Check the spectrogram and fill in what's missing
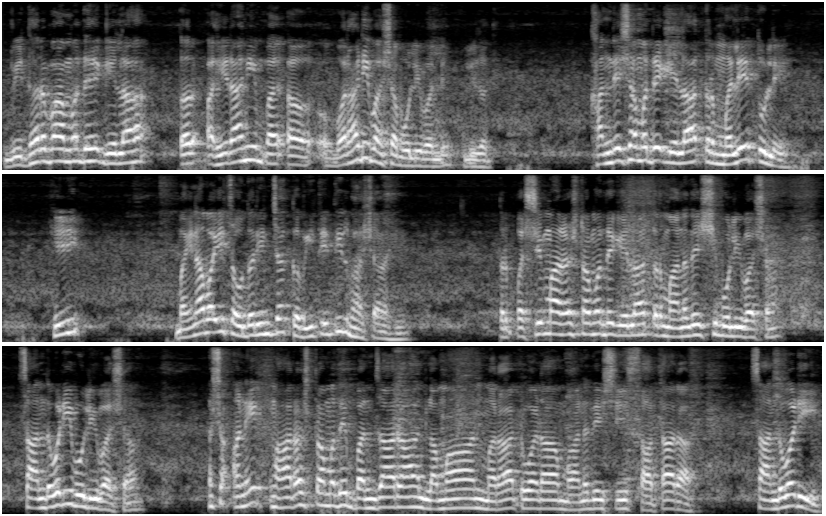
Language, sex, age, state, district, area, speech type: Marathi, male, 30-45, Maharashtra, Palghar, urban, spontaneous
